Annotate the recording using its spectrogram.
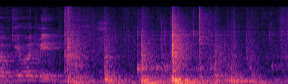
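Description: Bodies thud onto a wooden stage floor during a scuffle.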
